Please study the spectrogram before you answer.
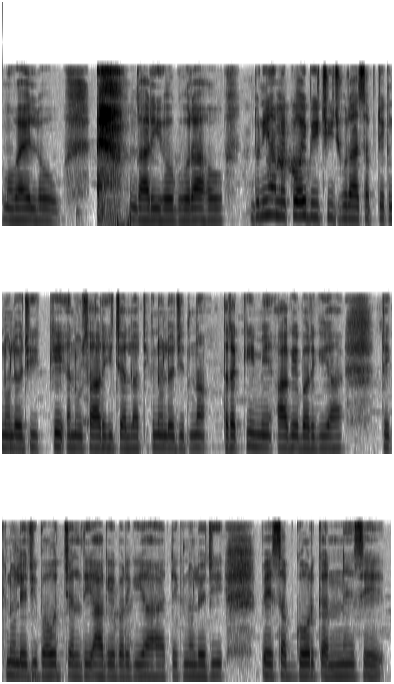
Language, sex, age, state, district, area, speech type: Urdu, female, 45-60, Bihar, Khagaria, rural, spontaneous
